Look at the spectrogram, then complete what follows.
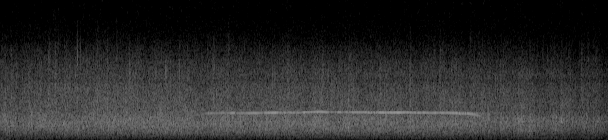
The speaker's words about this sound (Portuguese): Dá mais uma salva de palmas ao Senhor.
